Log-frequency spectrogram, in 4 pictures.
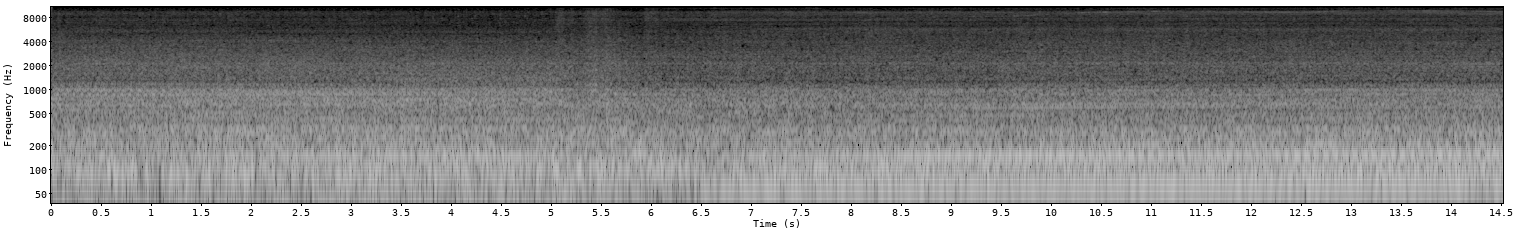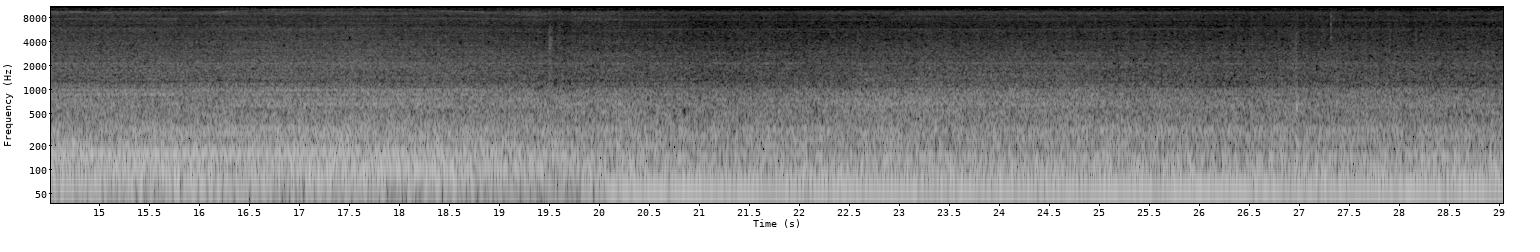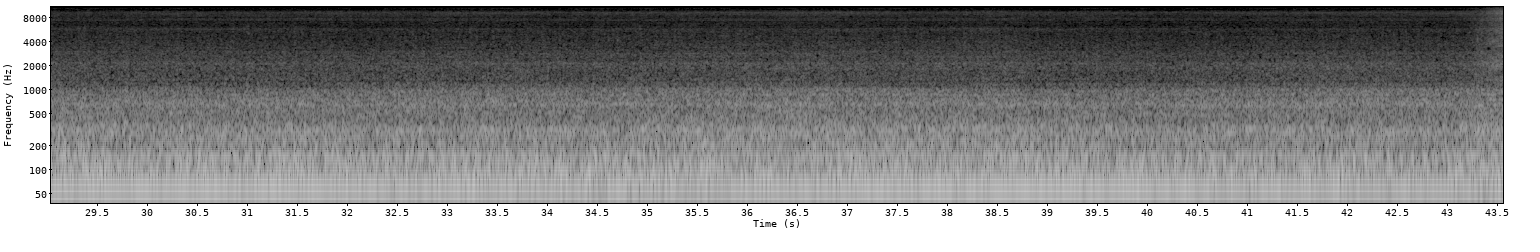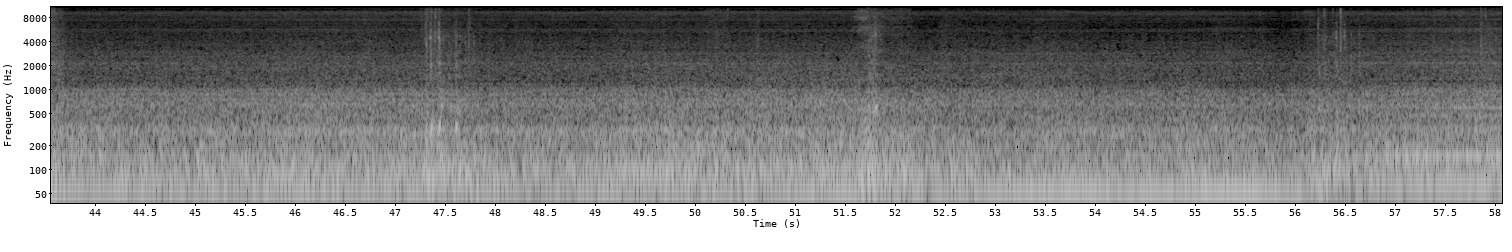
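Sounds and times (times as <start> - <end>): car road and engine noise: 0.0 - 58.0.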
